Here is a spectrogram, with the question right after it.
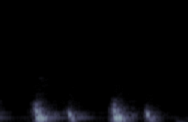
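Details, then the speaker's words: Heartbeat played in a lesson on the circulatory system: two clear, low lub-dub beats with no extra sounds between them. Normal heartbeat with first and second heart sounds. "Batimento cardíaco. Então, ele se inicia aqui na aurícula direita, tá? Ele vai se espalhando para todo o coração por dentro e retorna pelos ventrículos pela parte de fora."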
